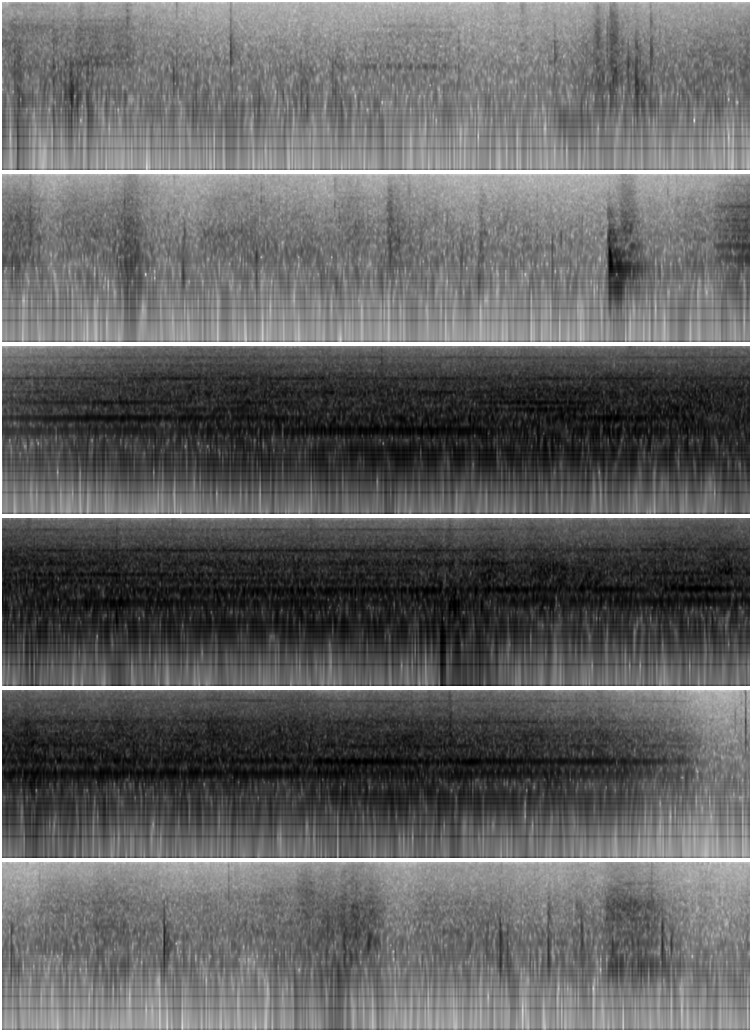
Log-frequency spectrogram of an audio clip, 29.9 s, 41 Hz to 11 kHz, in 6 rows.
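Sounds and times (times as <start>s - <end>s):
vacuum cleaner whining: 9.7s - 24.6s.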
